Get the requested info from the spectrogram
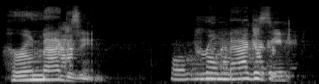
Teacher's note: She pronounces a light H sound, even though it's unstressed.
